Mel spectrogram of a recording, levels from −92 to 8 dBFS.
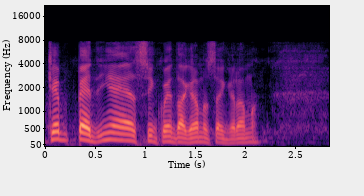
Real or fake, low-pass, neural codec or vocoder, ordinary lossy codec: fake; none; codec, 16 kHz, 4.8 kbps, FACodec; none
